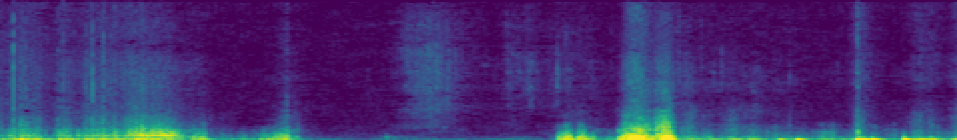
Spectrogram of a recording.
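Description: Both hands grip a soft, porous, fist-sized black foam windscreen over a microphone and scratch it with fingertips and short nails. The result is a dense, low, muffled rumbling scratch that drops to near silence for about a second. It then returns with louder rubbing bursts.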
